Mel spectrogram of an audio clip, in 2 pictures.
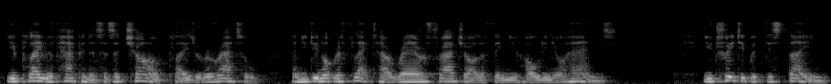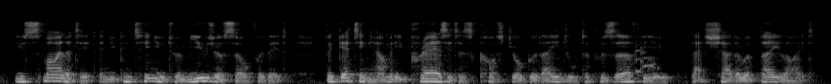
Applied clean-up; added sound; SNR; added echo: none; Bark; 17 dB; reverberation time 0.2 s.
